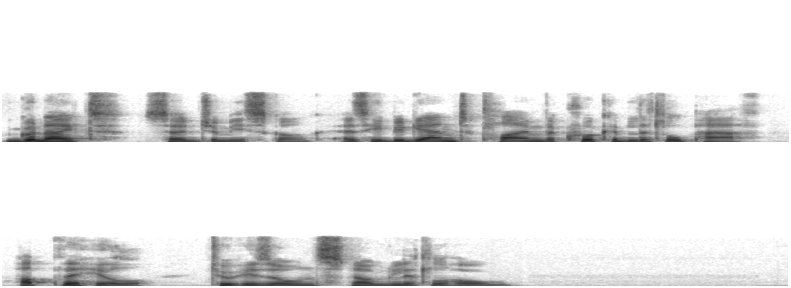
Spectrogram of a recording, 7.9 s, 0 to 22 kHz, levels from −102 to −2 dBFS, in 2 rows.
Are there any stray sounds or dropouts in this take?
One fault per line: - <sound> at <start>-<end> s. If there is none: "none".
none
